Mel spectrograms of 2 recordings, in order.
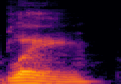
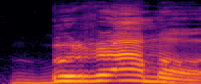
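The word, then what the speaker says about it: Blame!: Of course, you have to include Blam, the manga that everyone references. But more pronounce it right.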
